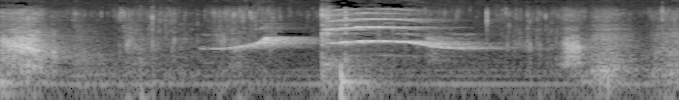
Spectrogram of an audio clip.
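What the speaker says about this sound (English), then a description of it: "a cockatiel in the background making a lot of noise" A cockatiel calls loudly in the background while guacamole is made, with rising whistle-like squawks and one sharp harmonic screech in the middle over light kitchen sounds.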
